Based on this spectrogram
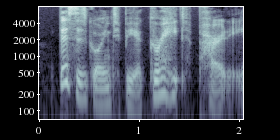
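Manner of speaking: ordinary delivery, nothing marked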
